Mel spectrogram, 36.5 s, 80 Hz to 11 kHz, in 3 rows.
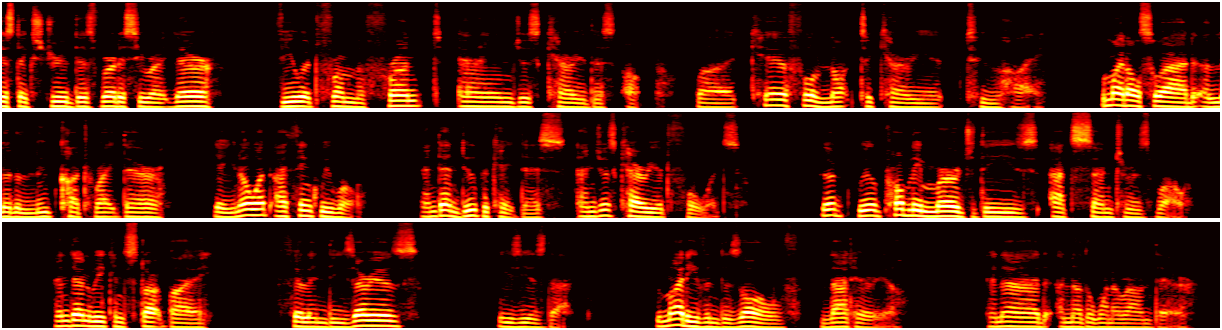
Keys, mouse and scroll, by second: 1.0 click, 1.6 Tab, 2.6 alt+z, 3.3 g, 3.5 z, 6.7 g, 7.9 click, 7.9-10.2 typing, 9.6 click, 11.0-13.0 drag, 14.0 alt+click, 15.9 super+z, 15.9 e, 16.6 shift+d, 17.7 g, 17.9 y, 19.1 click, 20.0 alt+z, 20.3 click, 21.3 m, 23.5 alt+z, 23.9 alt+z, 24.2 click, 25.2 f, 25.4 click, 26.2 click, 26.7 f, 27.4 click, 28.1 f, 28.9 alt+z, 29.2 click, 29.5 click, 30.5 x, 32.1 click, 32.4 super+z, 32.8 x, 33.8 super+r, 34.0 click, 35.1 click, 35.2 Tab, 35.7-36.4 drag.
